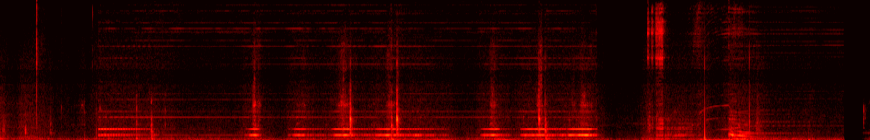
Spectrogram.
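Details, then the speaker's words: Stripped SATA hard drive with controller board, read/write heads removed, platter refitted: thin mid-pitched whine starting and stopping in roughly one-second bursts with clicks between; spindle motor fails to spin up. "so let's see if it spins-up now. Oh, it's definitely not happy."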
